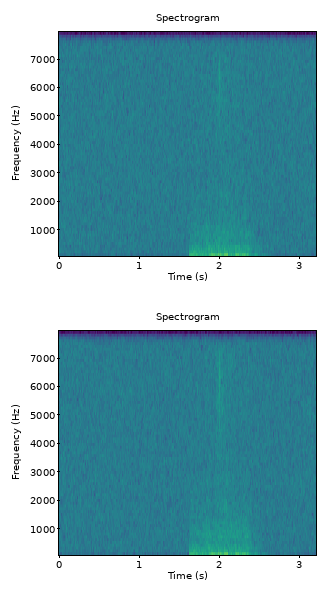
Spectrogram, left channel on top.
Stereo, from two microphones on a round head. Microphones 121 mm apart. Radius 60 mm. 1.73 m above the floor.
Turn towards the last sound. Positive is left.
turn(degrees=-15)  # may be behind; listen again after turning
